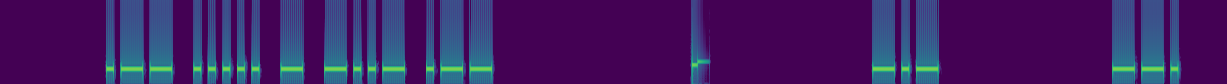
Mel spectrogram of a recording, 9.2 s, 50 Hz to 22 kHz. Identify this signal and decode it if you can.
Morse code, heard as a keyed tone, about 22 wpm, spaced as for 14 wpm, 700 Hz. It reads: W5TXW KG
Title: USA Call Signs - 5 Characters - 8x Character Spacing - 22wpm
